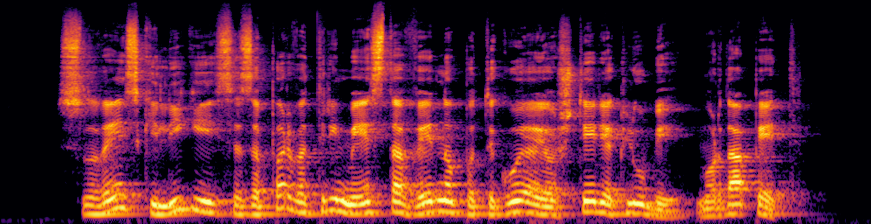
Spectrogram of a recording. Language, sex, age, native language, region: Slovenian, male, 30-49, Slovenian, Savinja region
